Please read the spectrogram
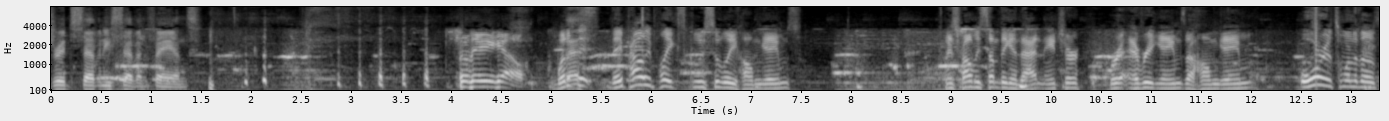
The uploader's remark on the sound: Live from AXE ABQ.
